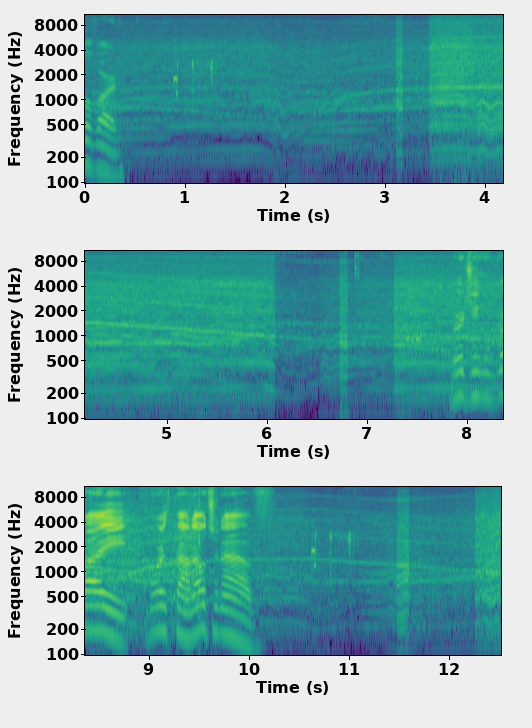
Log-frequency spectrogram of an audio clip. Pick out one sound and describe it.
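A car engine roars and revs up and down as the car speeds along.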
